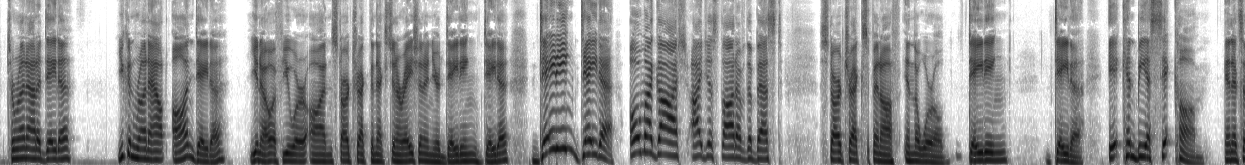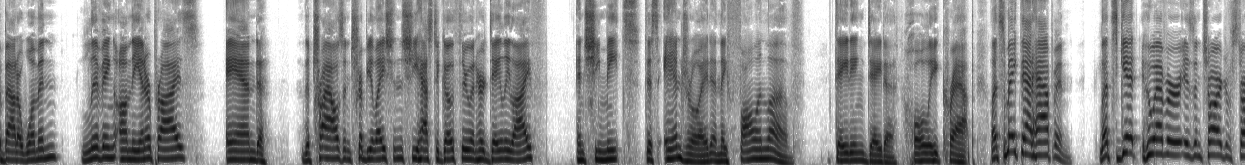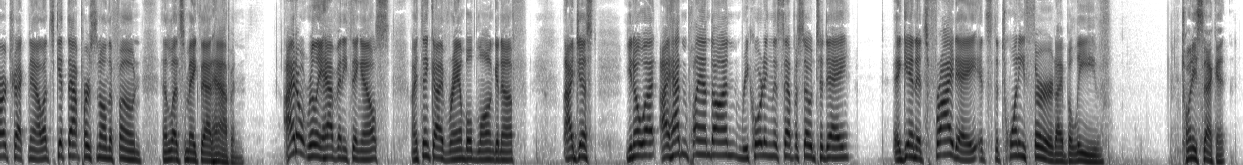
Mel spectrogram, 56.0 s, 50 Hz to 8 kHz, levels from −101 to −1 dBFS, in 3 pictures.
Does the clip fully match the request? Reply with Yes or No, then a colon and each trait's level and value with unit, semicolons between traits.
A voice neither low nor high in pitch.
Yes: medium, 155 Hz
